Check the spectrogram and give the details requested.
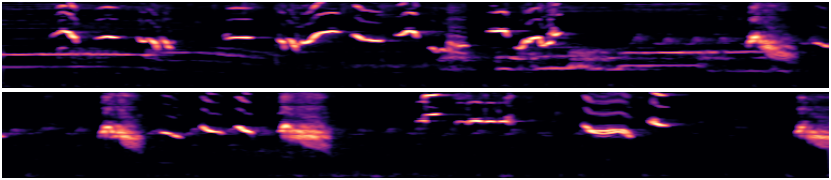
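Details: Oriental magpie-robin song used as a lure to get lazy caged birds singing: a fast, varied run of whistled, rising and falling notes with sharp chirps, pausing briefly around the middle, against a quiet background.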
